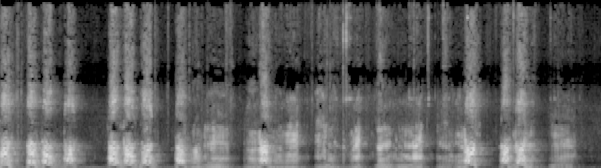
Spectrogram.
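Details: Fighting dogs, a German Shorthaired Pointer against a Jagdterrier, trade loud clipped barks and gravelly snarls, about sixteen short bursts packed closely together in a steady, aggressive rhythm.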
